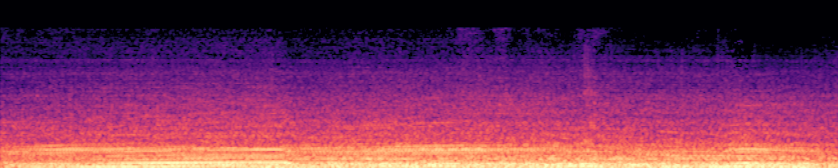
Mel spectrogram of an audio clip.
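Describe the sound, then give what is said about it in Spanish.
A car drives in pursuit of a motorbike through an industrial area, its engine a steady, low rumble with an even whir and no voices. “Jaime lo sigue desde su coche. Conduce con cara de odio.”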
